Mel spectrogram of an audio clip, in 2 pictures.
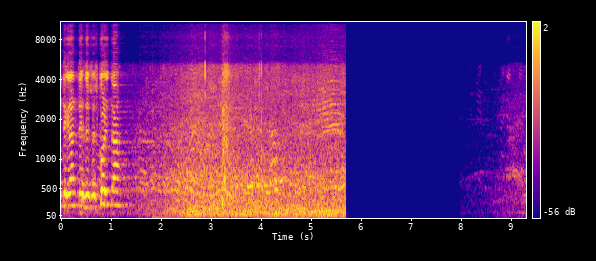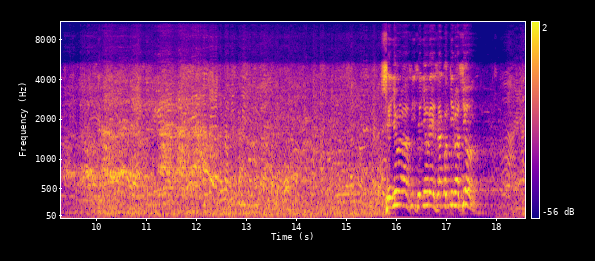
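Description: A man speaks loudly over a loudspeaker outdoors.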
